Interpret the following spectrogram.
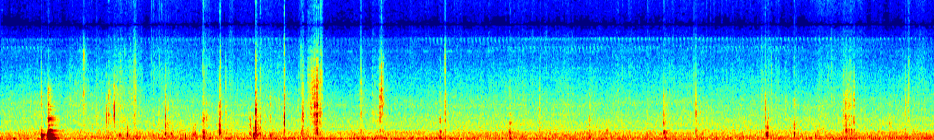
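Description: A car's fuel filler door snapping shut with one sharp click about a second in, followed by a few light clicks and handling taps over a faint steady hum.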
